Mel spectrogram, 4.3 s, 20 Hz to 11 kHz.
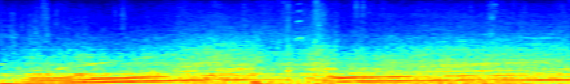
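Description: Audi S1's two-litre turbocharged four-cylinder engine at full throttle in a standing-start launch, heard from inside the cabin. The engine note rises fast, drops sharply with an upshift about two seconds in, then climbs again more slowly in the next gear.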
